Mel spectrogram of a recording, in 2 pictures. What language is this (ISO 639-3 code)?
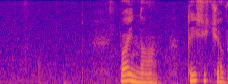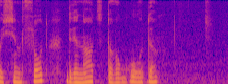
rus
